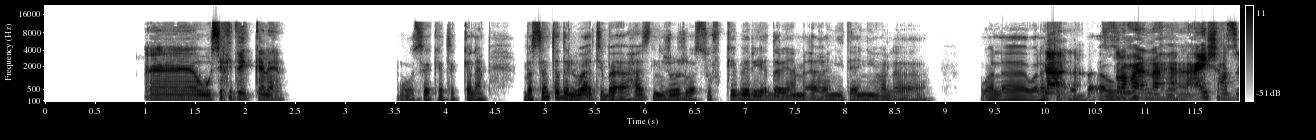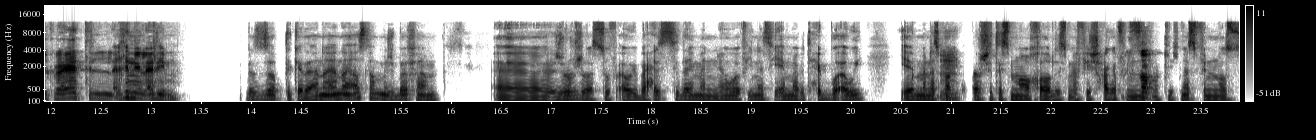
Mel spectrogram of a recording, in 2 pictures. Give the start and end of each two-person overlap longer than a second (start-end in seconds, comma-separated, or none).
10.0-11.5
